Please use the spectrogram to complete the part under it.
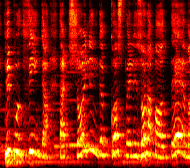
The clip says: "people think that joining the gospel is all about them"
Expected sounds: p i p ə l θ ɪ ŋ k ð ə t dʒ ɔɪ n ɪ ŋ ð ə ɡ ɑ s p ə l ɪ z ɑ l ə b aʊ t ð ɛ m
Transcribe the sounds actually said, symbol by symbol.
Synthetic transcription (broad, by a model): p i p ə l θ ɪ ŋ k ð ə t dʒ ɔɪ n ɪ ŋ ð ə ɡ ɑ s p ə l ɪ z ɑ n ə b aʊ t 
